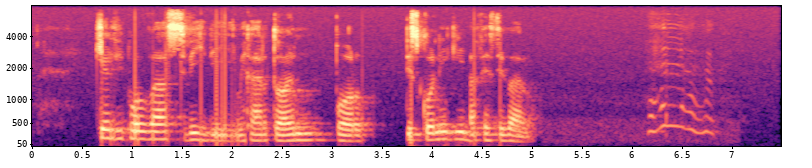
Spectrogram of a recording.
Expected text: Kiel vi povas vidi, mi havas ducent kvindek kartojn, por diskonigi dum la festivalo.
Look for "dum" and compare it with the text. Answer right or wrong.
wrong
